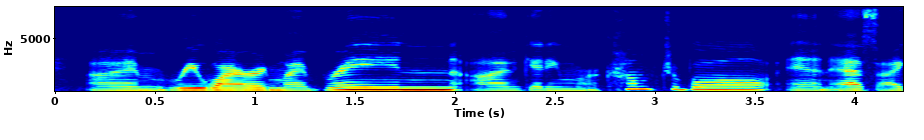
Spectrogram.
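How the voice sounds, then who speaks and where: A woman uses a normal speaking voice at medium pitch. Her pace is moderate and her intonation fairly even. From Canada, British Columbia. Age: 60s. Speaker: life coach. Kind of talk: personal video monologue.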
